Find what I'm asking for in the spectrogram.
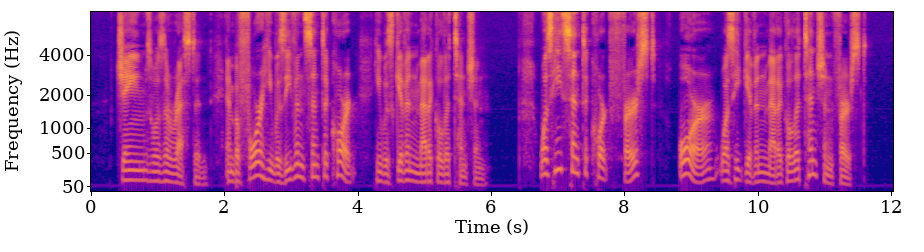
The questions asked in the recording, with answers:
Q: Was he sent to court first, or was he given medical attention first?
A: He was given medical attention first.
